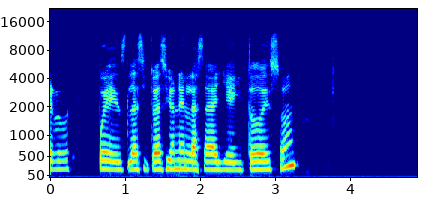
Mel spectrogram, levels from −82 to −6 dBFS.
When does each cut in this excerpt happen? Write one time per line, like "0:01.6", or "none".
none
